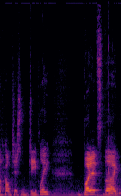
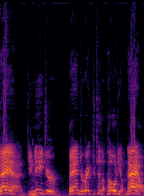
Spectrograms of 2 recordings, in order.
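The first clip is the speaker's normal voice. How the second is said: raised, high-pitched yelling; 6 semitones higher, 8 dB louder than usual. Band member retelling what he said at a performance warm-up, retelling a yell. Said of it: "basically yelling at us".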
